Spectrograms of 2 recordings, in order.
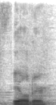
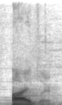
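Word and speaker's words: Fiedler: I always want to say his name is Fielder, but Feidler, Glenn Feidler.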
